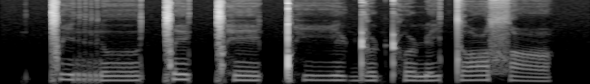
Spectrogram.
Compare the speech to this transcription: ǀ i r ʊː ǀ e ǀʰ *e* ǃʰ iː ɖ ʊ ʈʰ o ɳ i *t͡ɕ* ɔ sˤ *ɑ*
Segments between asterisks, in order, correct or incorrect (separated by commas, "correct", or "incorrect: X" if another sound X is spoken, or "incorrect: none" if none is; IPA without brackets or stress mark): correct, incorrect: t, correct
